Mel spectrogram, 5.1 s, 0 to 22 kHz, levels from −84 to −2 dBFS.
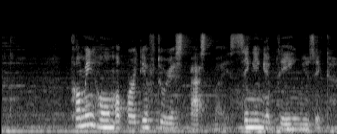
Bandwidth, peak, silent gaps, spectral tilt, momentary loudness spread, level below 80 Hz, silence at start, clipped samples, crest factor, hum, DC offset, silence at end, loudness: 7.8 kHz; -4 dBFS; none; -7.5 dB/octave; 23 LU; -54 dBFS; 0.05 s; under 0.1%; 16 dB; none; under 0.1%; 0 s; -20 LUFS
